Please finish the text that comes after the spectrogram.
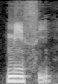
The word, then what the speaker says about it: merci: So when they're saying it was mercy, it is written as mercy, but you say merci.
